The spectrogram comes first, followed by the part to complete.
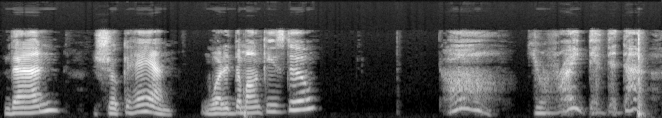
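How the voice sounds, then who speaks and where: On a dull home recording, a woman with a husky, mid-range voice reads a picture book aloud to children. She is expressive and coaxing, pausing to ask the young listeners questions and prompt them.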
